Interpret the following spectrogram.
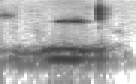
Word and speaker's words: huit: Pronounced as wheat.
